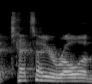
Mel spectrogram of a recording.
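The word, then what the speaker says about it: Tetairoa: Is it Tetayor? How do you say it? – Yeah, Tetayoroa McMillan, but okay.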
